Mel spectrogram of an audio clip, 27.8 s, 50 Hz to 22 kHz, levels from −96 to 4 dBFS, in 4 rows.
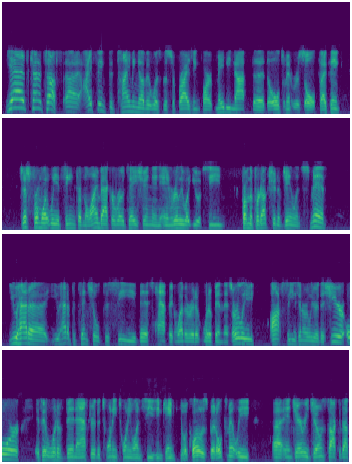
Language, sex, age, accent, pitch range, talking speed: English, male, 30-49, American, 120-145 Hz, 200 wpm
